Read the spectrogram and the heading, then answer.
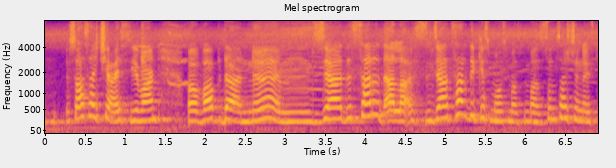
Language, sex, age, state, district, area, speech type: Kashmiri, female, 18-30, Jammu and Kashmir, Baramulla, rural, spontaneous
